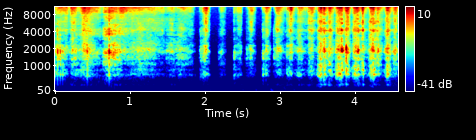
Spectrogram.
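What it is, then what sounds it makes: Cardboard tube brushed. A soft black makeup brush brushes and rubs an empty, hollow cardboard toilet-paper tube taped to a table over a mic cable. It makes a quiet, airy swishing hiss that is bright with almost no low end. Steady rubbing gives way to a few short, separate strokes with brief silences, then quicker scratchy brushing resumes.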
